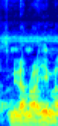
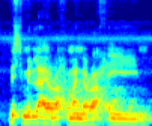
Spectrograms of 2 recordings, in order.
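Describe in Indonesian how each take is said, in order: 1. Dibaca cepat, vokal panjangnya dipendekkan. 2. Dibaca dengan vokal panjangnya dipanjangkan. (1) "Nak ke mana engkau ni?" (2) "jangan langgar tajwid"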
